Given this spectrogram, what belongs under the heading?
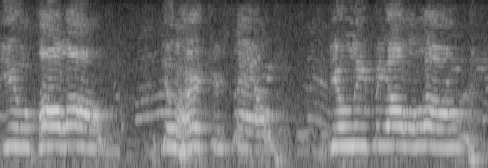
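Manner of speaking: high, drawn-out pleading holler; mama yelling. Acted. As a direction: wail a panicked warning up high. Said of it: "her mama started yelling".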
